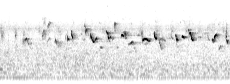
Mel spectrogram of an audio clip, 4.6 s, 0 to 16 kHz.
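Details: Eurasian blackcap male, recorded 20 July 2022 in Baška, Krk island, Croatia, delivers a fast, varied warble of bright whistled and twittering notes running continuously through the phrase.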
